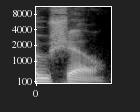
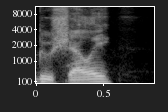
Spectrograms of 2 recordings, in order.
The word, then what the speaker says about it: Buechele: Uh, Shane so, Buechele. I, mean, I said Bouchelli on like two shows, and I couldn't.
